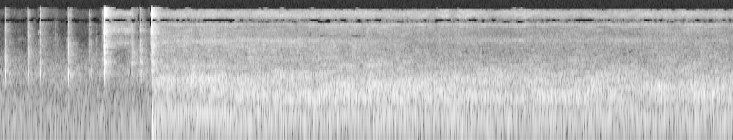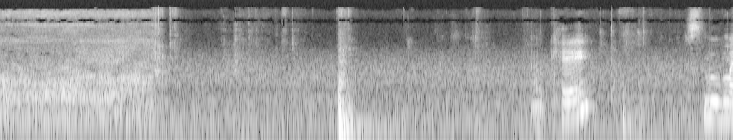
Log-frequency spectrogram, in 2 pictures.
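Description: A torch clicked to ignite, then hissing steadily for about seven seconds as its flame is passed over a wet acrylic pour to bring up cells, then shut off. A single sharp knock follows a couple of seconds later.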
